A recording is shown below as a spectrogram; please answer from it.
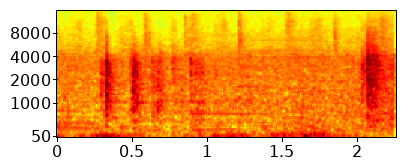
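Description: Wind buffeting the microphone in gusty low rumbles, over faint background music.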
